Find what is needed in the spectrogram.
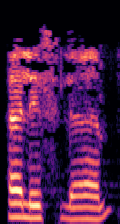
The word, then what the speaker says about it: ألف لام: ألف لام ألف عفوا كسرة اللام في ألف لابد أن تأتي تامة. ألف لام لا تقل ألف. ألف هنا نكون أخذنا منها شيئا، سرقنا الحركة. نقول ألف ألف لام ألف لام هكذا النطق الصحيح.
